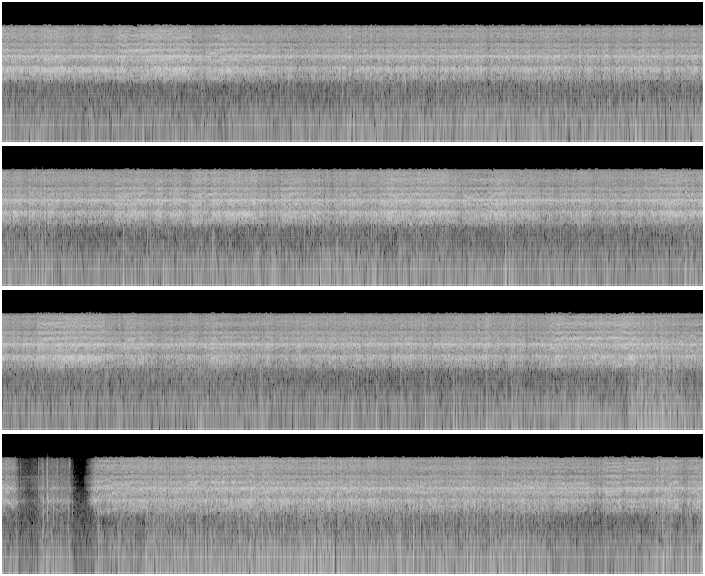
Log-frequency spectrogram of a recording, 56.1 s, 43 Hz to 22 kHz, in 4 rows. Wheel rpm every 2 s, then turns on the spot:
230, 230, 230, 230, 230, 230, 230, 230, 220, 230, 230, 220, 230, 230, 230, 230, 230, 230, 230, 220, 200, 60, 200, 220, 230, 230, 220, 230.
none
